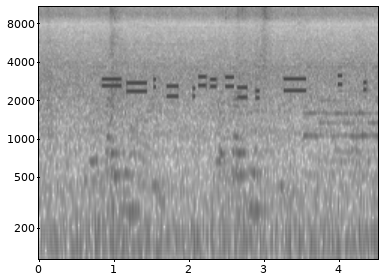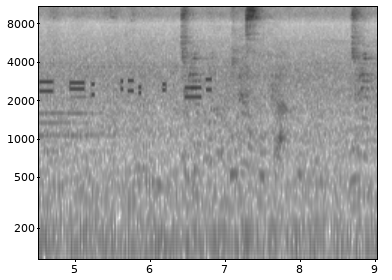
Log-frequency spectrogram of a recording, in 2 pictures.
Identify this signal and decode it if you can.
Pairs of high tones at irregular times, with radio hiss and the noise inside a subway train. There is no code.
